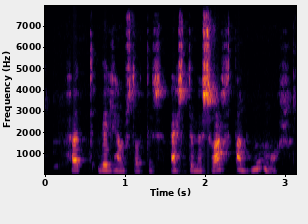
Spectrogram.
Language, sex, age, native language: Icelandic, female, 40-49, Icelandic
